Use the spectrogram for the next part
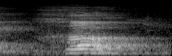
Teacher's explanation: प्राण वायु मुंह से थोड़ा सा तीव्रता के साथ बाहर को निकलती है · ह का उच्चारण होता है कंठ से, इसलिए इसको कंठ्य कहा जाता है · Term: स्वर यंत्र मुखी व्यंजन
